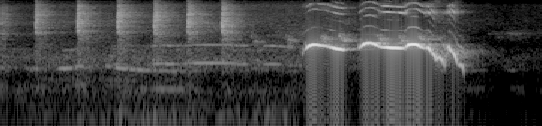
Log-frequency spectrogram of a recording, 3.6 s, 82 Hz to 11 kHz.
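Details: Soft clicking ticks and a faint thin tone precede a bright whistled song phrase from a persistently singing black-naped oriole aged 21. The phrase is a flowing wavering whistle ending in rapid descending notes.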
